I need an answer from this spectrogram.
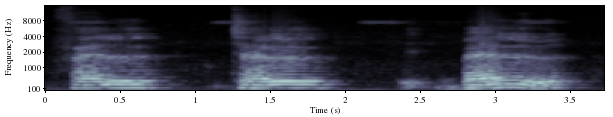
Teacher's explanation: such a lateral sound which comes after a vowel sound like in fell, okay, is known as a dark L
